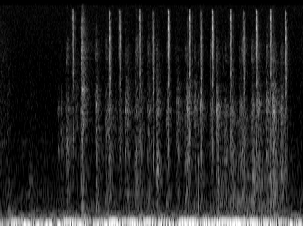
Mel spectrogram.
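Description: Rapid, irregular clicking of keys being typed on a computer keyboard as an email address and password are entered to register, over a steady low hum with no one speaking.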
